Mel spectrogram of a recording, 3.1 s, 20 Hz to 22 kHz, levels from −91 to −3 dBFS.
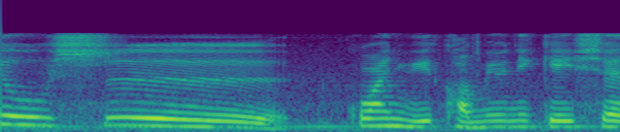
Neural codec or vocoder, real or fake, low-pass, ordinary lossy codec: none; real; none; none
